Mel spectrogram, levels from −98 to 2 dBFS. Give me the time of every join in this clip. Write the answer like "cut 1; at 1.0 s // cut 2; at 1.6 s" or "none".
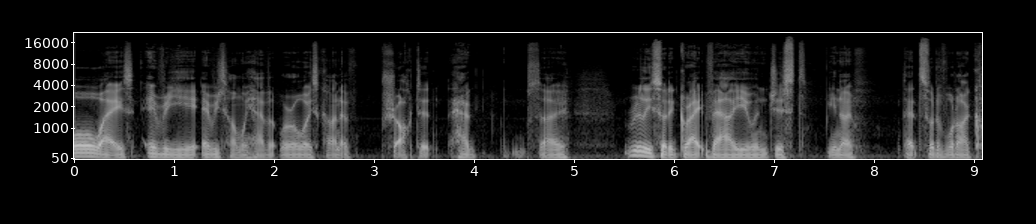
cut 1; at 4.5 s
